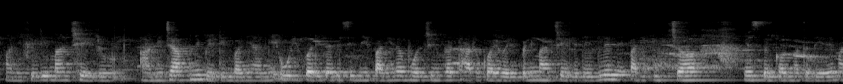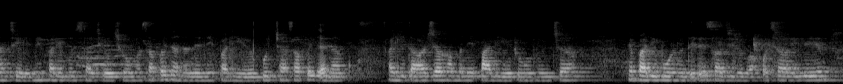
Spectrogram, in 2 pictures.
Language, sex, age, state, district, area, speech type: Nepali, female, 30-45, West Bengal, Jalpaiguri, urban, spontaneous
